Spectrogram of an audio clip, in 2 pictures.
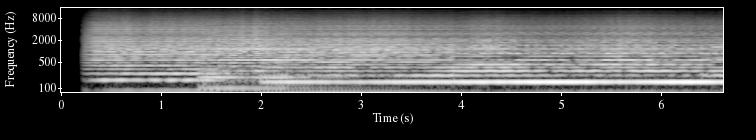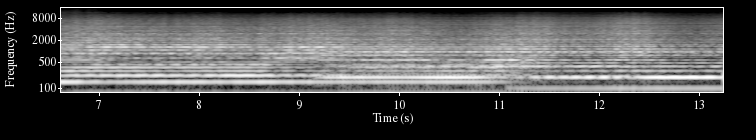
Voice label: instrument modus vocoder human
